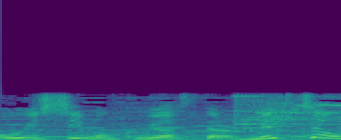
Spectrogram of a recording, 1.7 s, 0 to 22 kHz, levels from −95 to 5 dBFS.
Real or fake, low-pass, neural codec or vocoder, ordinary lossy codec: real; 7.2 kHz; none; none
